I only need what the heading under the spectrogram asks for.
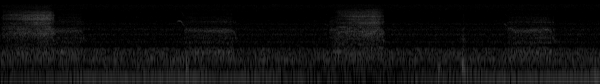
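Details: Wild barn owl nestlings beg while their mother feeds them: three harsh, hissing screeches about a second apart, over a steady low hum.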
